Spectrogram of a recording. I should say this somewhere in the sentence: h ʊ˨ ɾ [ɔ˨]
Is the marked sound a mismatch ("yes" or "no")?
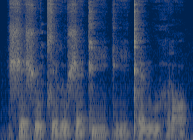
no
